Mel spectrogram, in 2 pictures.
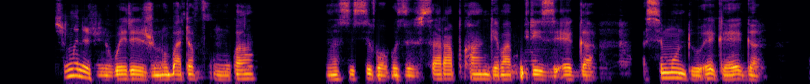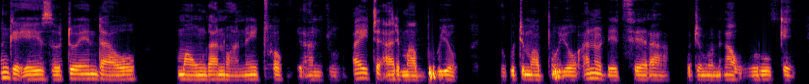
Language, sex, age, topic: Ndau, female, 18-24, health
